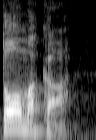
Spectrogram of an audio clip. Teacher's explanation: we turn this O, once it is unstressed, into A.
